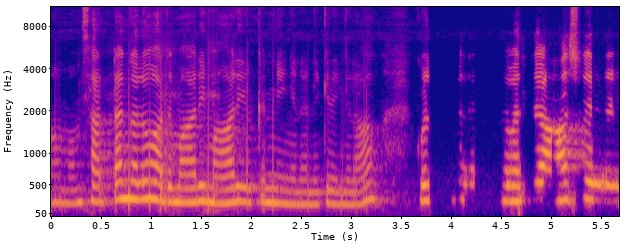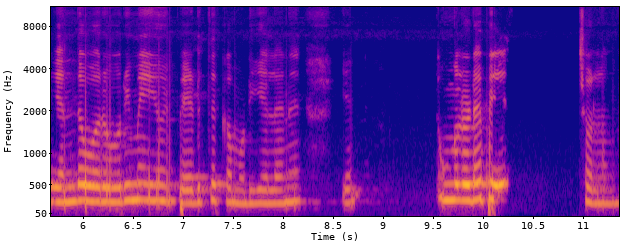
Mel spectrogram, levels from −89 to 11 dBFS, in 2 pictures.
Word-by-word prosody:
ஆமாம். 215 0 -8
சட்டங்களும் 270 +4 +2
அது 235 -1 +1
மாரி 220 +2 +1
மாறிருக்குன்னு 225 +1 -1
நீங்க 200 -2 -5
நெனக்கிரிங்களா? 195 +1 -7 0.5
குழ 245 - +3 0.9
வந்து 250 +3 -1 0.2
ஆசிரியர்கள் 255 -1 +1
எந்த 235 +2 +1
ஒரு 235 0 +1
உரிமையும் 255 0 -1
இப்ப 245 - -7
எடுத்துக்க 225 +3 -7
முடியலன்னு 210 +2 -6 0.5
என் 240 - -13 0.8
உங்களோட 255 0 +5
பேச. - - +5 0.8
சொல்லுங்க. 205 -2 -7
235 Hz, 105 wpm, -17 LUFS, 210-255 Hz, 0.9 s, உங்களோட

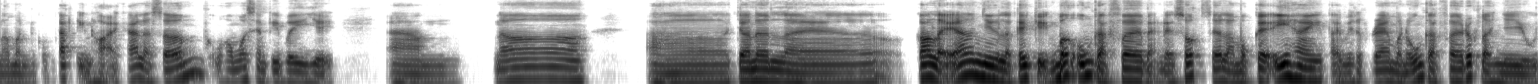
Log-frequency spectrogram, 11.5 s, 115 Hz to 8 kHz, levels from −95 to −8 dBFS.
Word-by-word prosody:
là 95 - -9
mình 95 0 -9
cũng - - -26
tắt 150 - -3
điện - - -9
thoại 100 -1 -6
khá 140 +2 -4
là 130 - -4
sớm, 135 - -3
cũng - - -17
hông 120 +1 -8
có 130 - -4
xem 125 -3 -9
ti 115 - -6
vi 110 -2 -3
gì, 100 -2 -6 0.4
à, 100 -1 -7 0.6
nó 135 +3 -3 0.8
ờ, 105 - -5 0.6
cho 120 - +4
nên 120 -1 +3
là 100 -2 -1 0.6
có 155 +1 +7
lẽ 155 +1 +5
như 155 -5 +7
là 120 -3 +3
cái 145 +8 +4
chuyện - - 0
bớt 170 +3 +7
uống 165 +2 +4
cà - - +2
phê 120 +3 +2
bạn 115 - -6
đề 105 - -3
xuất 160 +11 0
sẽ 125 -6 -1
là 125 - -1
một 100 -2 -2
cái 125 - +4
ý - - +7
hay. 130 -6 +3
Tại 120 - -8
vì 105 +1 -6
thực 110 - -11
ra 115 0 0
mình 105 -3 -3
uống 120 - +1
cà - - -2
phê 120 -1 -1
rất 160 - +1
là - - +1
nhiều 100 -2 -2
120 Hz, 270 wpm, -21 LUFS, 105-140 Hz, 0.8 s, có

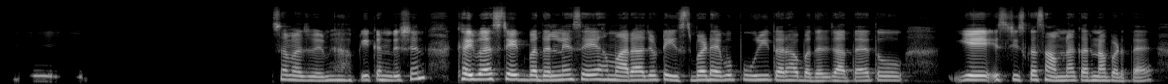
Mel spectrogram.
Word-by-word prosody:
हुँ। 385 - -16 1.9
समझ 210 -4 -2
गई 180 -1 -3
मैं 195 +2 -5
आपकी 195 +1 -5
कंडीशन। 205 +7 -1 0.3
कई 240 -3 +8
बार 235 0 +5
स्टेट 235 -3 +3
बदलने 210 +1 +1
से 225 -1 0
हमारा 200 -3 +1
जो 210 - -1
टेस्ट 195 -1 -2
बड 210 +1 +2
है 205 - +3
वो 215 +2 -3
पूरी 215 0 -3
तरह 195 0 0
बदल 170 0 -4
जाता 170 -1 -2
है 180 +1 -1
तो - - -4 0.8
ये 205 -1 +10
इस 205 0 -3
चीज़ 210 -3 -5
का 215 - -1
सामना 190 -3 -1
करना 185 -1 -1
पड़ता 170 -2 -6
है। 180 +6 -7
205 Hz, 160 wpm, -21 LUFS, 190-220 Hz, 1.9 s, ये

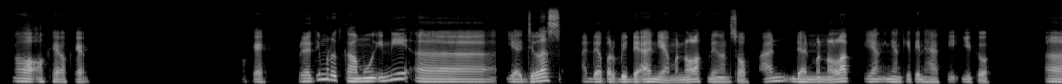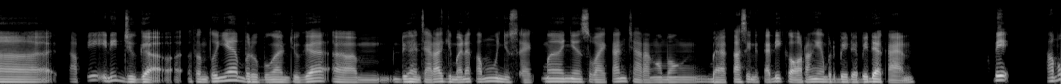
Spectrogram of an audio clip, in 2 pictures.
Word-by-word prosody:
Oh 135 -2 +2
oke 125 -4 -3
oke. 110 +1 -4 1.5
Oke, - - -4 0.3
berarti 140 +9 -2
menurut 205 -4 0
kamu 145 +1 +4
ini, 225 +11 0
eee, 120 -4 +1
ya 130 -2 -2
jelas 155 +9 +3 0.2
ada 125 -1 -1
perbedaan 120 0 +2
ya, 100 -3 +1
menolak 115 +4 +1
dengan 110 -4 -2
sopan 125 +9 -4
dan 120 -3 +1
menolak 120 +7 +3
yang 130 -2 -2
nyakitin 115 -2 -3
hati, 110 +2 -7
gitu. 110 -5 -4 0.6
Eee, 120 -2 +2
tapi 125 +10 -6
ini 175 +2 -1
juga 125 -4 +3 0.3
tentunya 145 +11 +2
berhubungan 115 -4 0
juga, 130 +8 +2
mmm, 105 -4 -3
dengan 125 -1 +2
cara 110 +4 +2
gimana 125 -1 0
kamu 125 +3 -2
menyesuek 105 -4 -3
menyesuaikan 135 -2 +1
cara 110 -6 -3
ngomong 110 +2 -4
batas 115 +2 0
ini 110 -1 -3
tadi, 125 +6 +1
ke - - +2
orang 115 +4 +2
yang 120 - +1
berbeda-beda 115 +2 +4
kan. 100 +1 0 0.8
Tapi, 405 +1 +6 0.3
kamu - - -2
120 Hz, 140 wpm, -25 LUFS, 110-135 Hz, 1.5 s, Tapi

